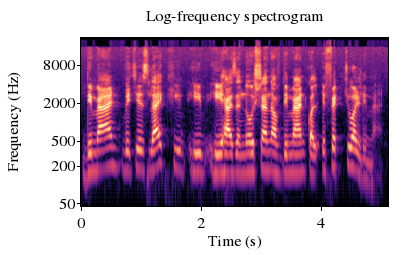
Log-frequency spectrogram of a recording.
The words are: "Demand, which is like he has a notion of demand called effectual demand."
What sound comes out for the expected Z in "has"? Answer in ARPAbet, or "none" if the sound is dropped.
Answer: Z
